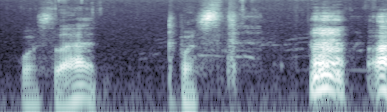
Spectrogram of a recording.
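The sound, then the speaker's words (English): A human voice imitates a goose, letting out a few short, nasal, honking calls in quick succession, fairly loud, with brief pauses between them. “Goose.”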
